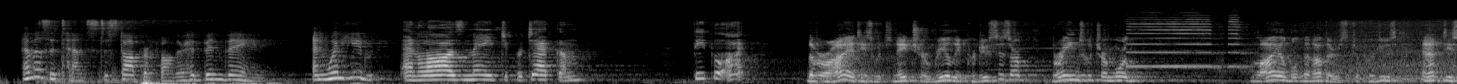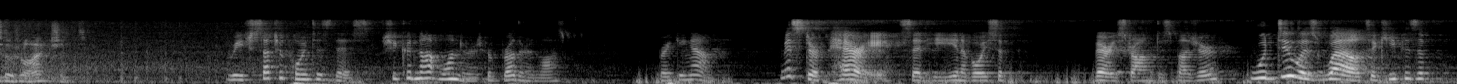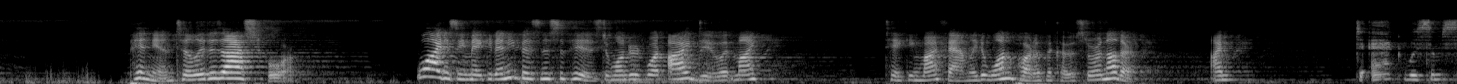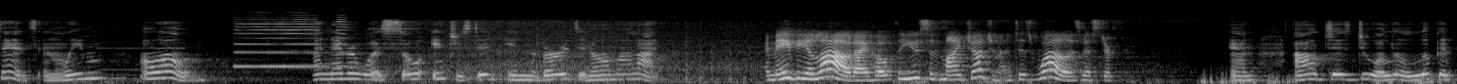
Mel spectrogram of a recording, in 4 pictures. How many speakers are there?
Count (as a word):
three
